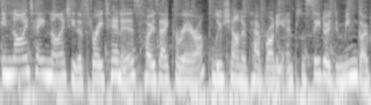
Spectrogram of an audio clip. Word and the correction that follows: Carreras: I think the S in Carreras is pronounced. Jose Carreras, Luciano Pavarotti and Placido Domingo.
